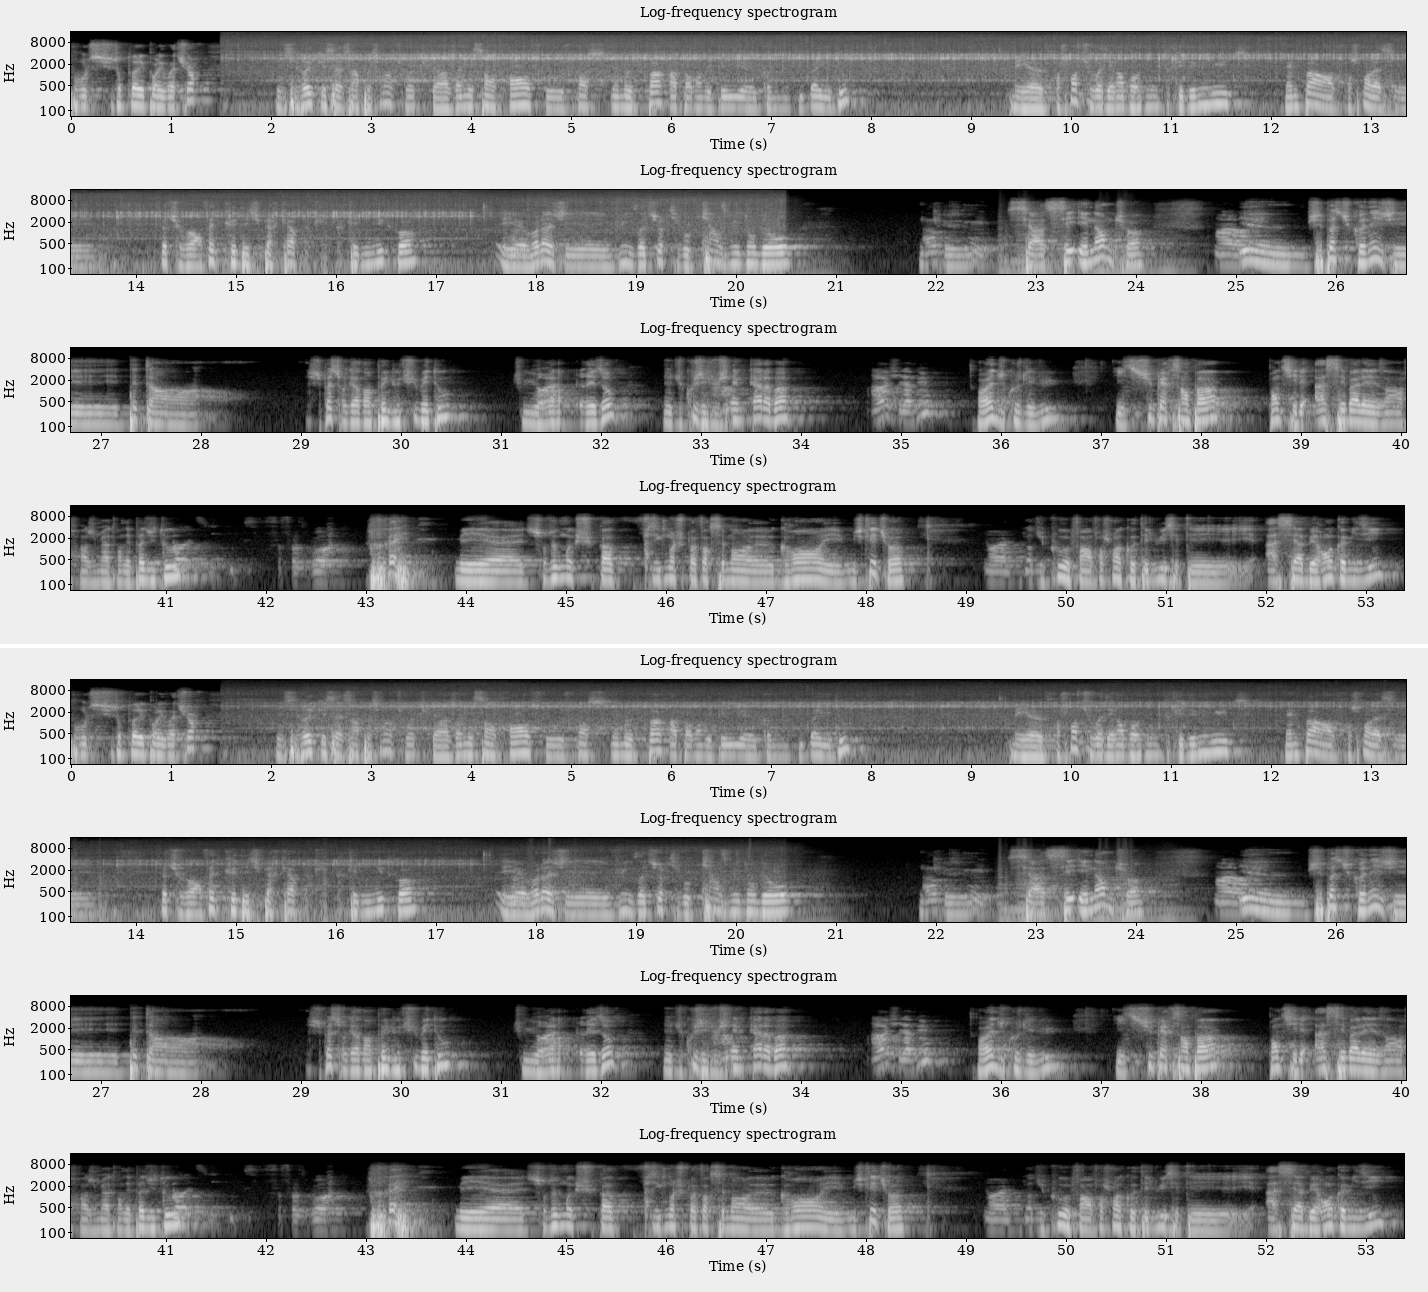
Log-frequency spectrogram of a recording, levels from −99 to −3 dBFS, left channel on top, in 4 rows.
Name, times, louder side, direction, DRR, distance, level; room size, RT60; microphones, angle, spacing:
voice 1, 0.0-8.4 9.4-11.8 12.1-16.8 17.6-20.5 22.1-22.4 22.7-24.7 25.0-28.3 29.1-30.5 31.1-32.2 32.6-33.9 35.8-38.2 38.7-41.2 43.0-48.9 49.6-53.2, left 1 dB, 25° left, 7 dB, 0.9 m, -31 dB
sound 1, 1.5-20.5, left 8 dB, 75° left, 1.5 m, -37 dB
sound 2, 13.1-14.3 14.7-14.8 15.1-15.9 16.2-16.5 17.9-19.0 20.1-21.0 22.6-24.6, right 1 dB, 35° right, 3.5 m, -46 dB
voice 2, 21.9-22.6 24.8-25.2 31.4-31.6 33.1-33.4 34.7-35.4 37.2-38.2 41.1-41.3 42.3-42.8 49.2-49.5, equal, ahead, 3 dB, 2.5 m, -39 dB
27.0 x 16.5 x 9.6 m, 0.93 s
head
